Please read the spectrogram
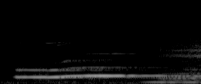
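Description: Contemporary music for bass clarinet and seven voices: one held note, bending slightly upward, enters out of near silence. About a second and a half in, a low held note and several more voices join to form a dense, chant-like chord.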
